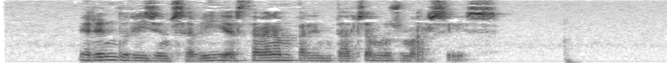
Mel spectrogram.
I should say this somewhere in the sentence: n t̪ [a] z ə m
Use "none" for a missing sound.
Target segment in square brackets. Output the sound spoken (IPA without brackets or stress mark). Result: a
